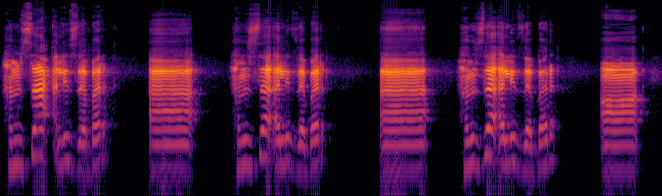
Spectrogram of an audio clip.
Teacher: یہ اقصی حلق کی آواز ہے، اقصی حلق کا حمزہ ہے،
